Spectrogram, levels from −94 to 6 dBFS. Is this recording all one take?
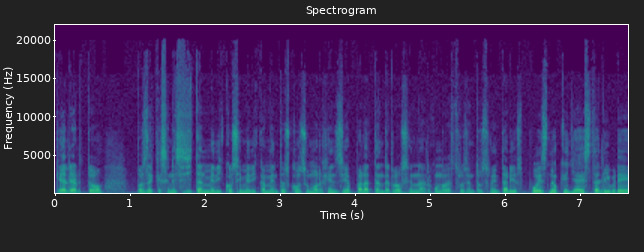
yes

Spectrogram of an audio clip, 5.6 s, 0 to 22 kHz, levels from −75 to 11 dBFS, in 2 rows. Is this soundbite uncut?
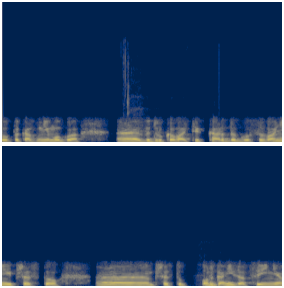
no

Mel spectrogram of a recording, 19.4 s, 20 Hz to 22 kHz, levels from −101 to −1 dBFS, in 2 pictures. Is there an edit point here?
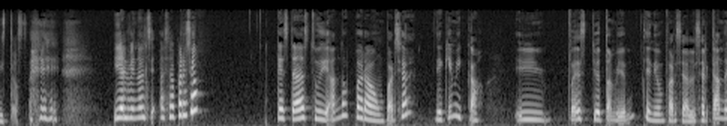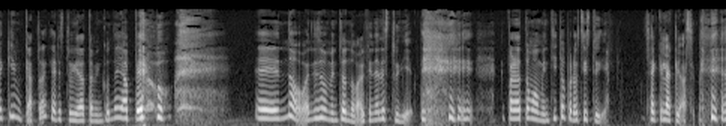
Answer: no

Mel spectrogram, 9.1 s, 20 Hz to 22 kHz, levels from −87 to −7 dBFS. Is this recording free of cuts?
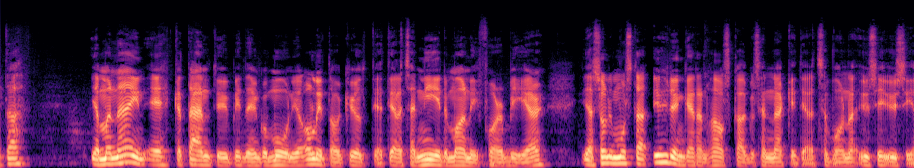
yes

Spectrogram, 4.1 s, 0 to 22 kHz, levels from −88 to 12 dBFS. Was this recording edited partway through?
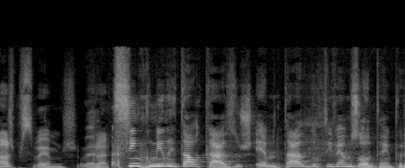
yes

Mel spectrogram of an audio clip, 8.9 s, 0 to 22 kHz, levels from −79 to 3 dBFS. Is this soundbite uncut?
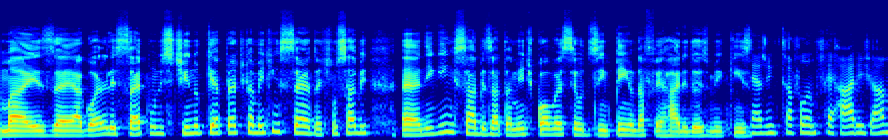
no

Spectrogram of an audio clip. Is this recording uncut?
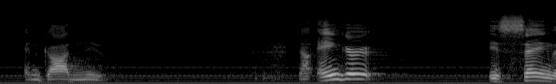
yes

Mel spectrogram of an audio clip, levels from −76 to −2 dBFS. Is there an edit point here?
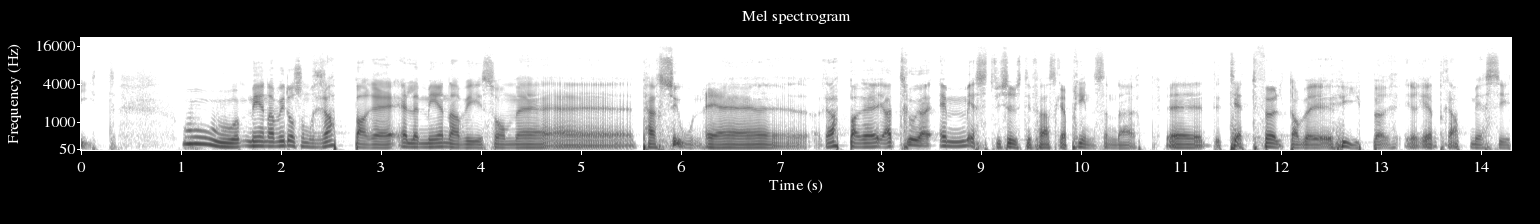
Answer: yes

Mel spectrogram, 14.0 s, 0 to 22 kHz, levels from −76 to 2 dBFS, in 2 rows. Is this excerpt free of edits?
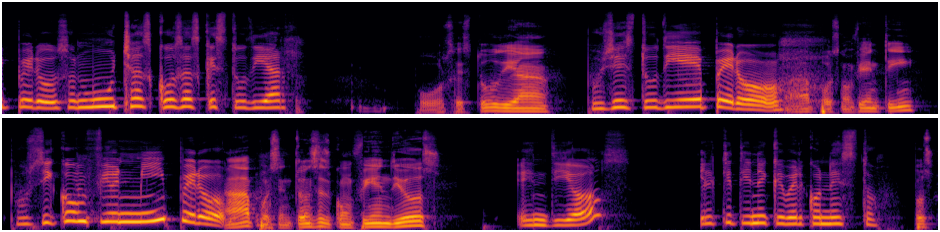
no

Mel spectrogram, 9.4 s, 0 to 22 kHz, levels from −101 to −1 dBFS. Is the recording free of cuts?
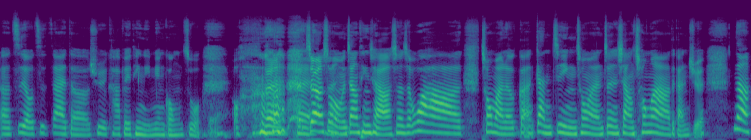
no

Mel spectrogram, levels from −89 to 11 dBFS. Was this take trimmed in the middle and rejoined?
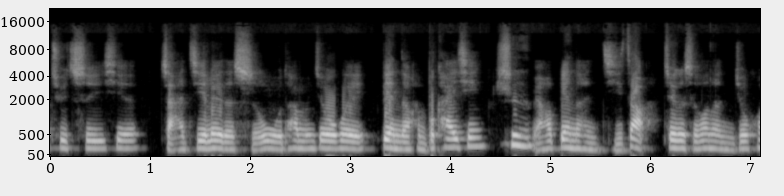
no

